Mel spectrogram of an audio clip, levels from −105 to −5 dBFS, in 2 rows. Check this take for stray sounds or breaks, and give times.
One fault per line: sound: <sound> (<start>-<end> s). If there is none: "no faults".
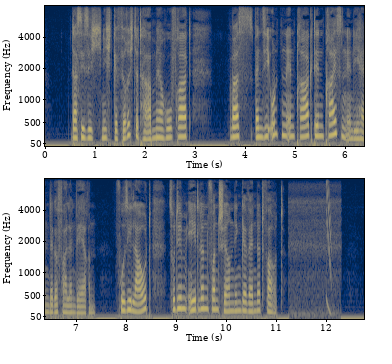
sound: chirp (12.0-12.1 s)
